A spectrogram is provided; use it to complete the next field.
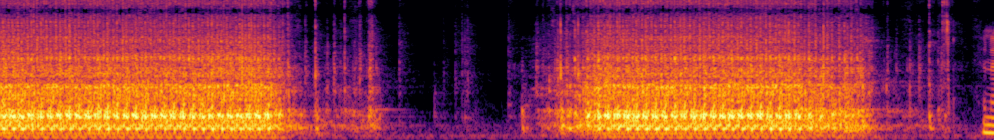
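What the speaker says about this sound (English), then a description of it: "let's sew those seams" Sewing machine stitching quilt seams, a steady loud run of rapid needle strokes, pausing briefly for a quieter gap, then a second long run before easing off.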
